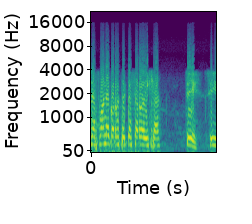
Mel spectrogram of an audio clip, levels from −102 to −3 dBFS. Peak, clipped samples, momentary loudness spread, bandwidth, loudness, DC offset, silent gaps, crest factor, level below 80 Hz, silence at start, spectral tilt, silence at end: -6 dBFS; under 0.1%; 6 LU; 8.8 kHz; -14 LUFS; under 0.1%; none; 8 dB; -42 dBFS; 0 s; -6.5 dB/octave; 0 s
